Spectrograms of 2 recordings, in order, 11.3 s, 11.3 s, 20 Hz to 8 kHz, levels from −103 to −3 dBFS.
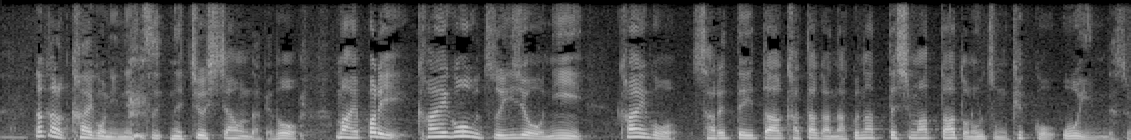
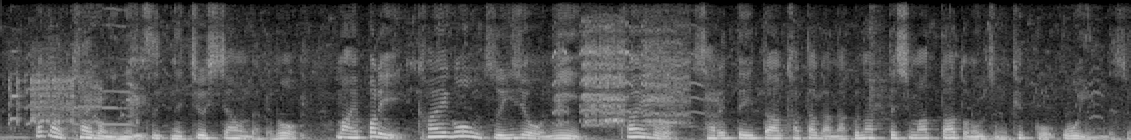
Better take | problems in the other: first | background sound (Chicken, rooster); 17 dB below the speech // room echo; dies away in 0.4 s

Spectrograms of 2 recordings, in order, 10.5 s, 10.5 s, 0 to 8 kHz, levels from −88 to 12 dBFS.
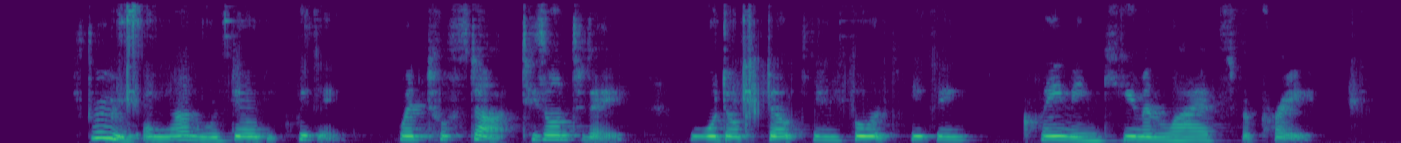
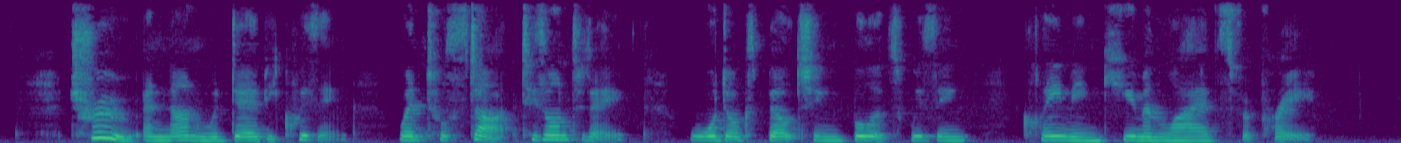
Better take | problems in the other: second | noise reduction (neural mask model DeepFilterNet 3)

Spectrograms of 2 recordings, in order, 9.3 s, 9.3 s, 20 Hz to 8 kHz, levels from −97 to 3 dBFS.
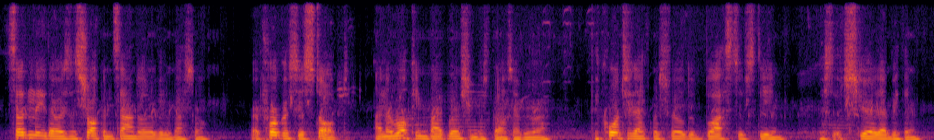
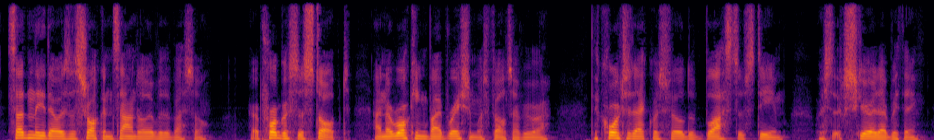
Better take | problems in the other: second | noise reduction (neural separator model SepFormer DNS4)

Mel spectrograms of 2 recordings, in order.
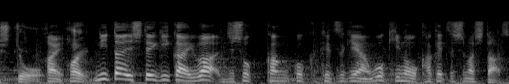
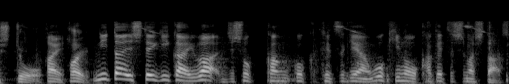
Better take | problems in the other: first | noise reduction (neural mask model RNNoise)

